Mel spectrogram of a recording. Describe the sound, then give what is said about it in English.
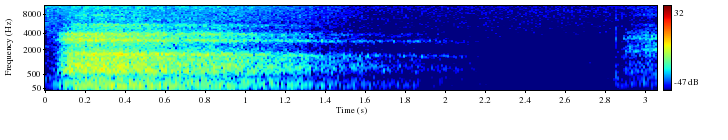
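A person exhales in one long, breathy rush that starts fairly strong and fades gradually over about two seconds, ending in near silence. No words are spoken. “Or I'll say, I'm going to exhale if you'd like to join me. And as I exhale,”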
